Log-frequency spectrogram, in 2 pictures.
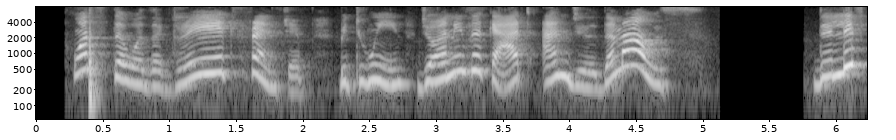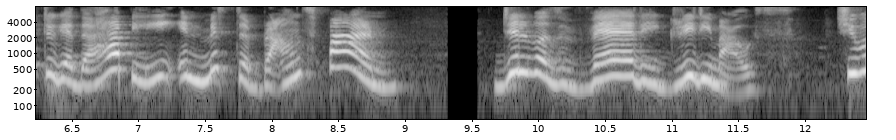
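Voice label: English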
